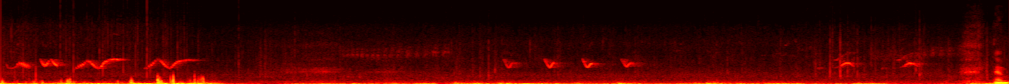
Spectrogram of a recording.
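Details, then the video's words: A song thrush in a tree on a windswept walk up Golden Cap, Jurassic Coast, Dorset, sings short, clear whistled phrases, each repeated three or four times before switching to a new one, over strong gusting wind. "So, over here in the tree, there's a song thrush. If we listen out, we'll hear it."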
